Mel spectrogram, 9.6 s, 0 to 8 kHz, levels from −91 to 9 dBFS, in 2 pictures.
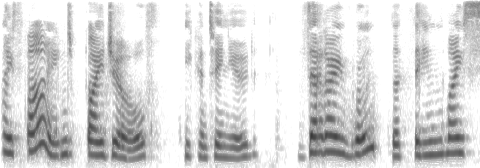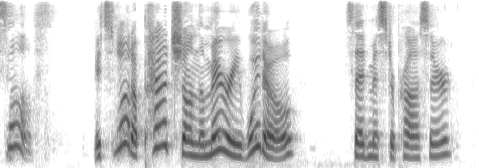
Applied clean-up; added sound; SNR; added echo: neural mask model DeepFilterNet 3.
